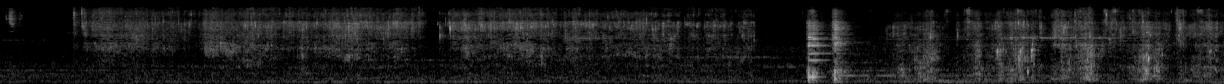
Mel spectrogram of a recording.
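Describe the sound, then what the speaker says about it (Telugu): Water running and splashing steadily as cauliflower pieces are washed, with a brief pause and then clattering handling sounds as the washing continues, close by and fairly quiet. "ఇప్పుడు ఆ ముక్కల్లో నీళ్ళు పోసుకుని మనం శుభ్రంగా కడిగేసుకుందాం"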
